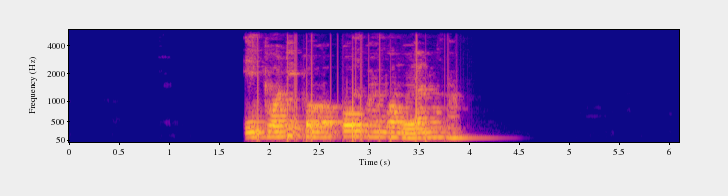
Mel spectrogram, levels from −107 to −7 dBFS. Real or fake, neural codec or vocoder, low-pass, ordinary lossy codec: real; none; 5.4 kHz; Opus, 64 kbps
